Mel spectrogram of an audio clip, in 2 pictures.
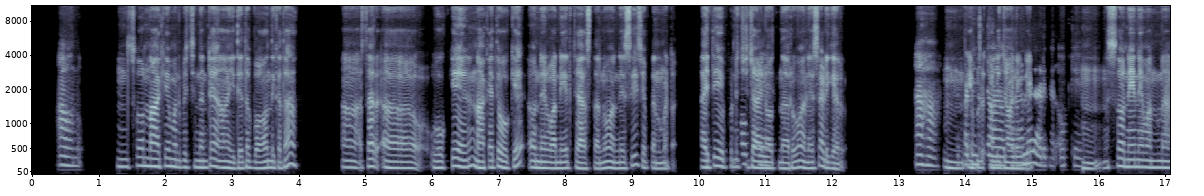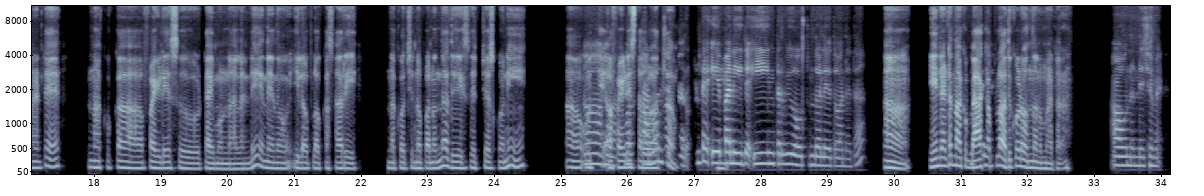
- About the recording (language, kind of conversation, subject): Telugu, podcast, రెండు ఆఫర్లలో ఒకదాన్నే ఎంపిక చేయాల్సి వస్తే ఎలా నిర్ణయం తీసుకుంటారు?
- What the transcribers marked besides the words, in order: in English: "సో"; in English: "వన్ ఇయర్"; other background noise; in English: "జాయినింగ్ డేట్"; in English: "సో"; in English: "ఫైవ్"; in English: "సెట్"; in English: "ఫైవ్ డేస్"; in English: "ఇంటర్వ్యూ"; in English: "బ్యాకప్‌లో"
